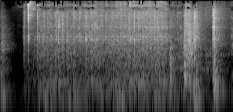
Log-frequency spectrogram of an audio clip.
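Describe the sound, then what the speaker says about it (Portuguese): A sewing machine runs steadily, stitching a seam on sublimated fabric pieces for a baby maternity kit. The close, continuous whir starts after a brief pause and carries through, with a few louder bursts near the end. "vou fazer essa mesma costura"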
